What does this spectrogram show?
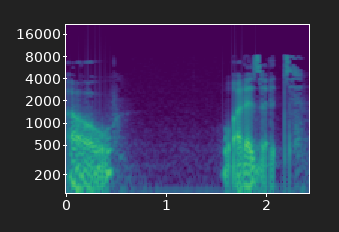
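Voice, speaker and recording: A woman voicing a dazed, lustful old man under a spell in an audio story, halting and breathy. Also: a little mellow, no echo.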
